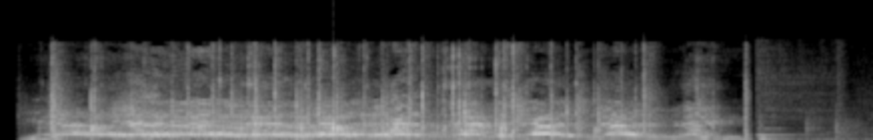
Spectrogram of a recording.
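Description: Children's voices cheering with one long high shout, mixed with clapping, then shorter calls that fade out shortly before the end.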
